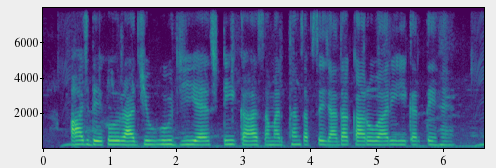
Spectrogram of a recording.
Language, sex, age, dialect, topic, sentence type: Hindi, female, 18-24, Kanauji Braj Bhasha, banking, statement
